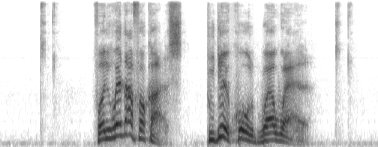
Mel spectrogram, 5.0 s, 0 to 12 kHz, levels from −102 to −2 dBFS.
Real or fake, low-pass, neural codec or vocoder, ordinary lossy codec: fake; none; codec, 24 kHz, 3 kbps, HILCodec; none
